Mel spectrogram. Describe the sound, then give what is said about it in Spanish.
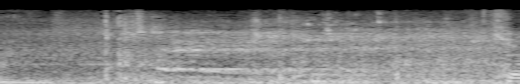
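A tennis ball is struck and bounces on a second serve in a doubles match featuring Colombians Juan Sebastián Cabal and Robert Farah, giving a few sharp, crisp pops at irregular intervals over a steady murmur of background noise. “Sonido original tenis.”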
